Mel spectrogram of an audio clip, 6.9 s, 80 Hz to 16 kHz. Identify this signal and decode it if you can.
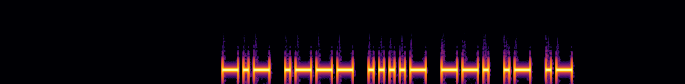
Morse code, heard as a keyed tone, about 23 wpm, 700 Hz. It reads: KJ4GAA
